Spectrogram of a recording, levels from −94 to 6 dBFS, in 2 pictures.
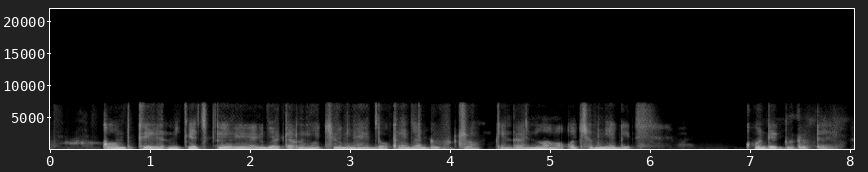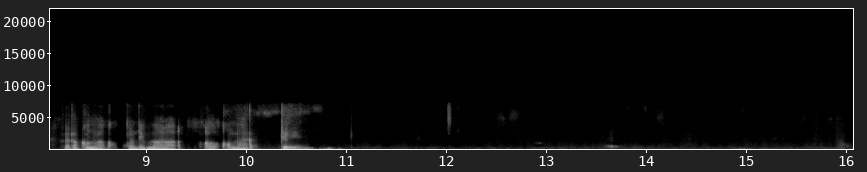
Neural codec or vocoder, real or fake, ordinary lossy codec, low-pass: codec, 16 kHz, 1 kbps, FreqCodec, smaller model; fake; none; 7.2 kHz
